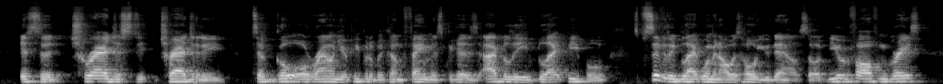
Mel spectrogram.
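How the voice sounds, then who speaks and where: A man with a medium pitch talks at a fairly quick pace with hardly any pauses. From US South, Columbia, South Carolina. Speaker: comedian. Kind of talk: interview. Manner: fast; animated.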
